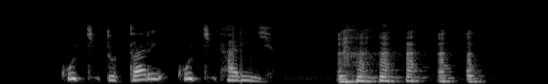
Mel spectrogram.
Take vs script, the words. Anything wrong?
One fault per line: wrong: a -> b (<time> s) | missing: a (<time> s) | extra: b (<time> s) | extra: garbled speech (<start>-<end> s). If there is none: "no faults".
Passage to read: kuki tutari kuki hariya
no faults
